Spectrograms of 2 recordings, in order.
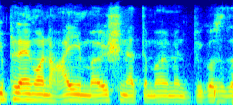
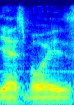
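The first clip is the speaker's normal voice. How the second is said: put-on flat monotone, lower and quieter; 3 semitones lower, 7 dB quieter than usual. Retelling his reaction after he gets the last guy, imitating a monotone reaction. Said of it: "he can be very monotone at times".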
